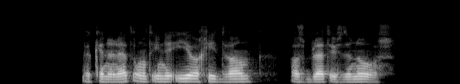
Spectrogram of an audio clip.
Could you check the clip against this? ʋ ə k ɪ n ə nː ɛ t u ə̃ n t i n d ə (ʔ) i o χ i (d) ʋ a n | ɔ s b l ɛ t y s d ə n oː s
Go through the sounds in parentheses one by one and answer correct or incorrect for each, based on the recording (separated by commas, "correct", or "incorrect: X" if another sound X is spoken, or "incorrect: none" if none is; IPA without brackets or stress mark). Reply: correct, correct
